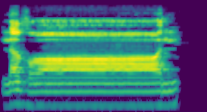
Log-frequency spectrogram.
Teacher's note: لام پہ زبر لا، واد کو کھینچتے ہوئے لام میں، لغال، یہاں پر مد کے سمبل کے بعد تشدید ہے تو اس مد کو 5 سے 6 الف کے برابر کھینچیں گے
